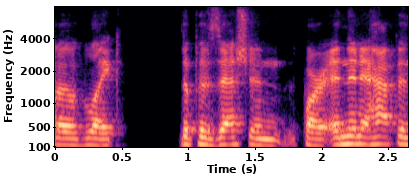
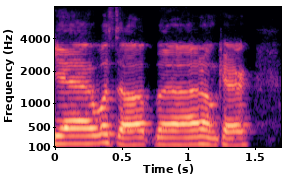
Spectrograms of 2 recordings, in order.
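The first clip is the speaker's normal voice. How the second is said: put-on careless, offhand voice. Retelling a scene where a guy answers the phone: imitating him. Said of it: "the guy answers, like".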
